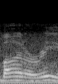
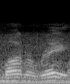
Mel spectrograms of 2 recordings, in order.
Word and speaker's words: Monterey: And it's not Monterey, it's Monterey. I was pronouncing it incorrectly.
